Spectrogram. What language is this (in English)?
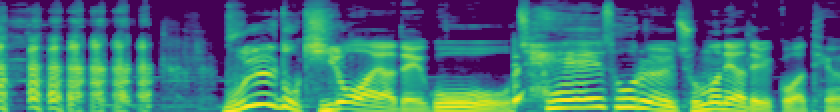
Korean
